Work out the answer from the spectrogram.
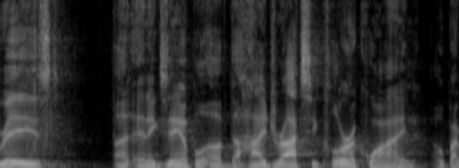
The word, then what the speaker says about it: hydroxychloroquine: an example of the hydroxychloroquine hope I pronounced that correctly close as one of those examples tell me the right pronunciation hydroxy chloroquin but you're very close thank you and that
